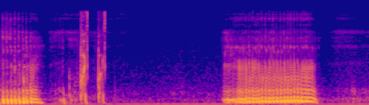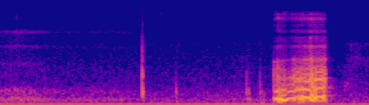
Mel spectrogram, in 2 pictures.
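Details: Dog snoring and gurgling in deep sleep indoors: low, rasping snore bursts about a second long, recurring roughly every four seconds, with a few faint clicks and quiet breathing between them.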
